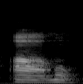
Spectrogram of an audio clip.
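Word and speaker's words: aamu: সেক্ষেত্রে একটা ফিনিশ একটা শব্দ আছে যেরকম আমু। সো আমু, সো এইটা নর্মালি আর মতো উচ্চারণ হচ্ছে, বা সরিয়া আমু।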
